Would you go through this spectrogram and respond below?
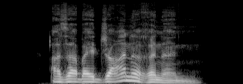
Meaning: plural of Aserbaidschanerin
- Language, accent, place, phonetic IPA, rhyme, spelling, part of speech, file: German, Germany, Berlin, [azɛʁbaɪ̯ˈd͡ʒaːnəʁɪnən], -aːnəʁɪnən, Aserbaidschanerinnen, noun, De-Aserbaidschanerinnen.ogg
